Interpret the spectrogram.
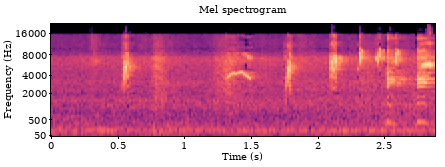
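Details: High, thin chips and a single arched whistle from an olive-backed sunbird kept as a fighter, the notes coming faster and denser toward the end, over a steady low hum.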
